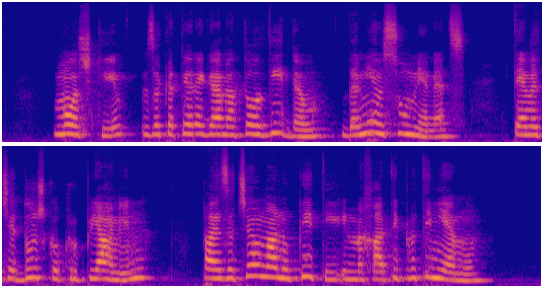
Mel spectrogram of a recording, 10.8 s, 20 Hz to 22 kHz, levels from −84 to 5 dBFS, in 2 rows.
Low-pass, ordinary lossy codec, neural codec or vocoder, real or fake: none; none; codec, 44.1 kHz, 2.6 kbps, DAC; fake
